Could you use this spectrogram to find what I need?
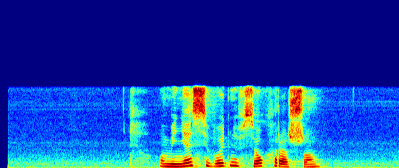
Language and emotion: Russian, positive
